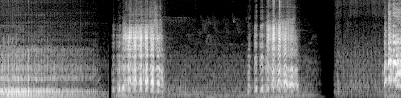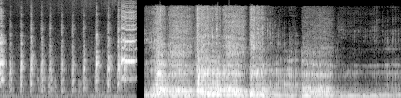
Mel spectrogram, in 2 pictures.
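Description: A string of separate animal calls. A low bison grunt fades out at the start. Chickens follow: two short calls, then a rapid run of clucks from a rooster and hens, about five a second. A loud call from an unseen animal lasting about three seconds comes next.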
